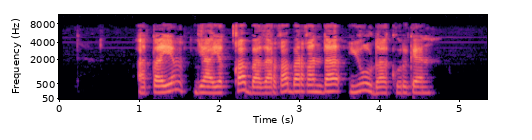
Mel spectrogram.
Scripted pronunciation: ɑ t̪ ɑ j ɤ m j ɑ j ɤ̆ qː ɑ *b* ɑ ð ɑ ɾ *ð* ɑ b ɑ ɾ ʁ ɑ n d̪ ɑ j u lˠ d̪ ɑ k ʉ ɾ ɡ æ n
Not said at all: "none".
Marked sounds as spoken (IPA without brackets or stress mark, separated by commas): b, ʁ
